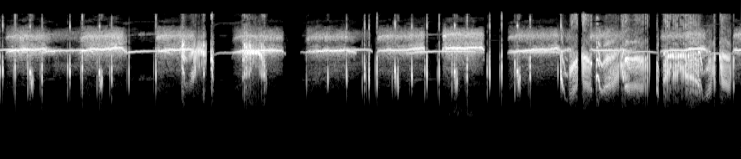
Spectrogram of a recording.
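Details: Pitch- and tempo-raised swiftlet calling sound, played to draw swiftlets into nesting houses: a thin unbroken high whistle overlaid with chattering chirp bursts, turning to a denser rasping twitter near the end.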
